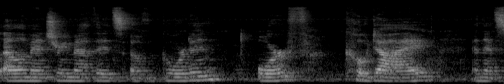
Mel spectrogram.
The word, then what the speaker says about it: Kodály: The traditional elementary methods of Gordon, Orff, Kodály, and that's spelled K-O-D-A-L-Y, and Dalcroze remain a mainstay in American education, regardless of this repertoire's minimal presence in musical pop culture.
